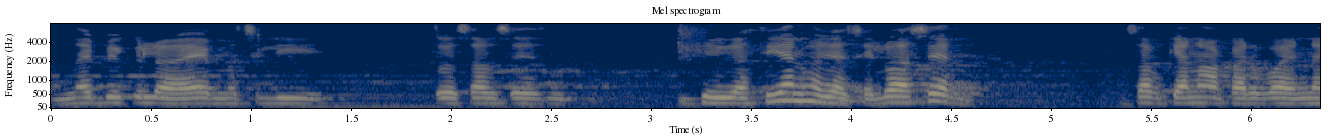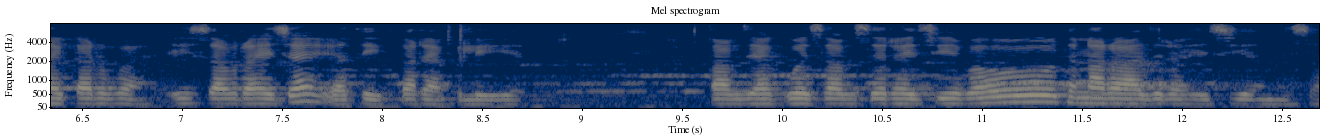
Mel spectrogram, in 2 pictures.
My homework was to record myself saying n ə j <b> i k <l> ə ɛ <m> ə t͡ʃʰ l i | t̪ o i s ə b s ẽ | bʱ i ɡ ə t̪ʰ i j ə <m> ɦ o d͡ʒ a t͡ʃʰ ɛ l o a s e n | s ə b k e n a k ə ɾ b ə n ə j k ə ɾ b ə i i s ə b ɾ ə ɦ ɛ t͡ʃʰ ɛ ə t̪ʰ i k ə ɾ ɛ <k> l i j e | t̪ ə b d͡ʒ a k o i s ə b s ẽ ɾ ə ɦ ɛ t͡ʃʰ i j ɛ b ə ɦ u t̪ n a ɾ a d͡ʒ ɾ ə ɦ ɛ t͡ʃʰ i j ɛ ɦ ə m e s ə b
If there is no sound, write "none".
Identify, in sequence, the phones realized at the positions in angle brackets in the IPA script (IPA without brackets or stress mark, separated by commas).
b, l, m, n, k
